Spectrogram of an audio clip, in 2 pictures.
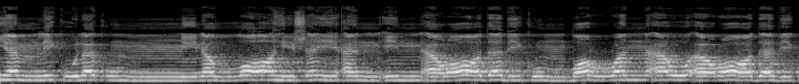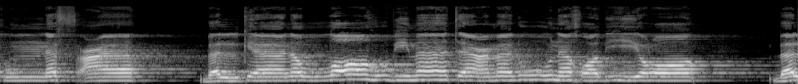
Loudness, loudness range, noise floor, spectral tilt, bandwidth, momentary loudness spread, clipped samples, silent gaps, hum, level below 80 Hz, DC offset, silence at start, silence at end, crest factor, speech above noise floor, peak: -13 LUFS; 2 LU; -35 dBFS; -5.5 dB/octave; 16 kHz; 9 LU; under 0.1%; none; none; -64 dBFS; under 0.1%; 0 s; 0 s; 12 dB; 23 dB; 0 dBFS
